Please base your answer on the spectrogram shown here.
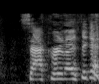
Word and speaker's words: saccharin: Oh, Sangrin. Saccharin, I think I pronounced it.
